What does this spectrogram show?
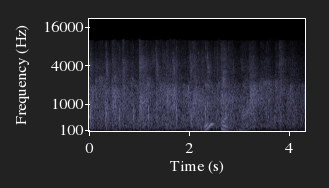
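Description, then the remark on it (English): A convention crowd breaks into steady applause for the Resolutions Committee and its chair, dense overlapping claps filling the room for several seconds at an even level, with a brief murmur of voices underneath. “This group is so busy and is so hardworking on behalf of this organization, and I want us all to give a huge applause to the Resolutions Committee and its chair.”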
